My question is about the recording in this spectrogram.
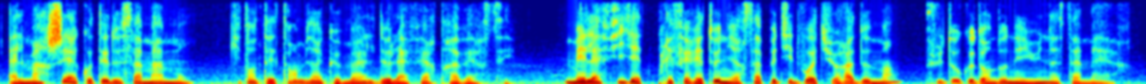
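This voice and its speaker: A woman reads a children's Christmas story aloud, gentle and expressive. Her voice sits low and sounds dark and mellow, warm for bedtime listening. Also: fairly quick. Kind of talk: storybook narration.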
